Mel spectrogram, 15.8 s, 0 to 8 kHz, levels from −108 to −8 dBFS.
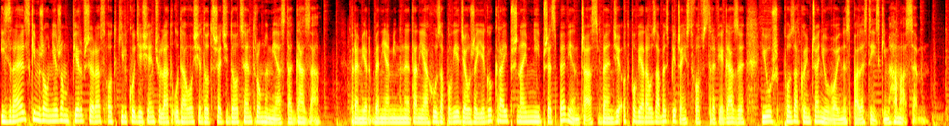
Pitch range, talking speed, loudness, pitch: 95-120 Hz, 150 wpm, -18 LUFS, 110 Hz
